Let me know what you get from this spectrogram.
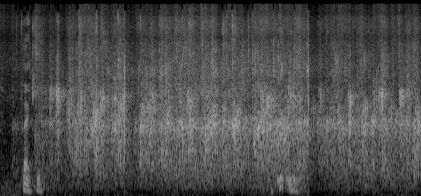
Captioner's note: applause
